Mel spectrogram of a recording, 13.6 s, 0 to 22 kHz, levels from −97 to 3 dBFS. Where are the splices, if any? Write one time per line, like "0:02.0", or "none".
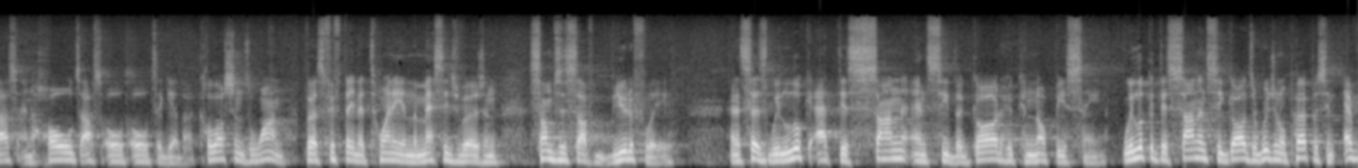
0:01.3
0:03.0
0:07.7
0:11.2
